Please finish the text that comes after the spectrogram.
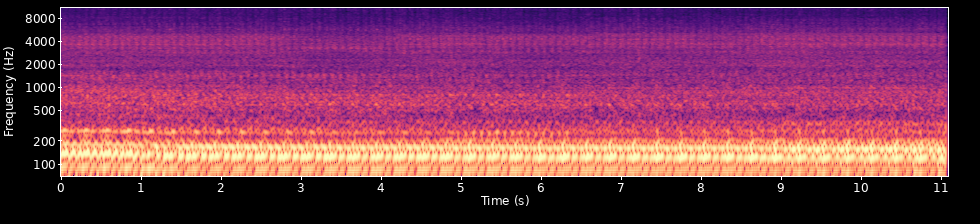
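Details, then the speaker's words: Renault R8 Gordini rebuilt four-cylinder restarted to warm up before carburettor synchronisation and an ignition advance check: a steady, even idle with a deep low burble and no knocks or misses. The running sound is judged very good; normal warm-up idle. "mais là au vu du bruit de fonctionnement je pense qu'on est plutôt très bien"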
